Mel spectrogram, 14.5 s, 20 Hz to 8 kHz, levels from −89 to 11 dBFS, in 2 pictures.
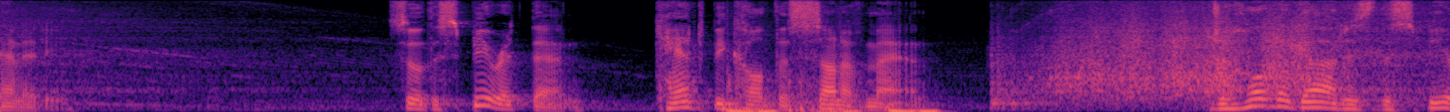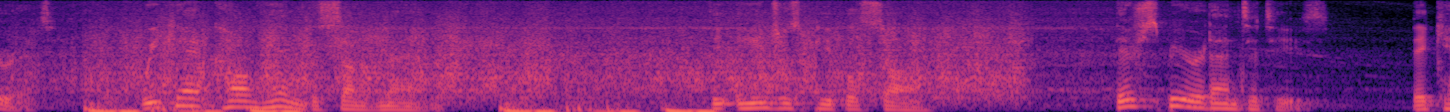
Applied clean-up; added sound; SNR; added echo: none; Fireworks + Domestic sounds, home sounds; 2 dB; none.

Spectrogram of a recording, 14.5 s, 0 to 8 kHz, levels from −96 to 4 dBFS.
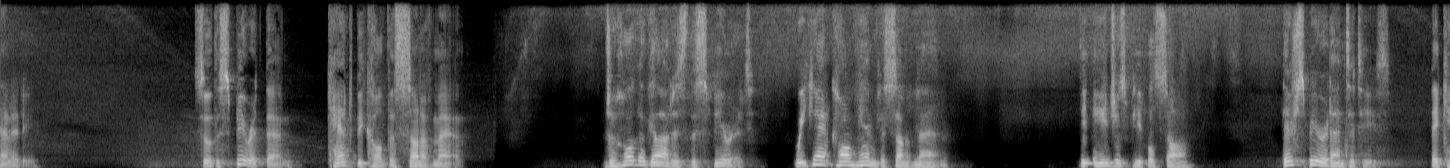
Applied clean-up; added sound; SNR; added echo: neural mask model Resemble Enhance denoiser.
